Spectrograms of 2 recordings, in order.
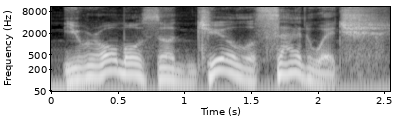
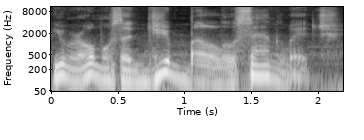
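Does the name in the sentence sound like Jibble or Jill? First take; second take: Jill; Jibble. First: The name is said clearly as Jill. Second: The name is slurred so it sounds like Jibble. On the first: "the line is supposed to be like" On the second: "He's saying like"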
